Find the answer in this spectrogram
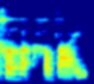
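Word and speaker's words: Hawaii (Hawaiʻi): So but I noticed you said Hawaii. – Yeah. So that's all you're supposed to pronounce it. Just like, you know, like most, you know, like even with Spanish or Indian, everybody has like the inflections and diacritics. So there's it's called diacriticals.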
